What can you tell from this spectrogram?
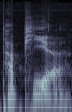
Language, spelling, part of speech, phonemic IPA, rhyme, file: German, Papier, noun, /paˈpiːɐ̯/, -iːɐ̯, De-Papier.ogg
- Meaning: 1. paper (material) 2. wrapping made of paper or a similar material, e.g. with foodstuffs 3. a sheet of paper 4. a document or proof, especially ellipsis of Ausweispapier (“identity document, papers”)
